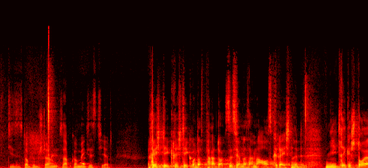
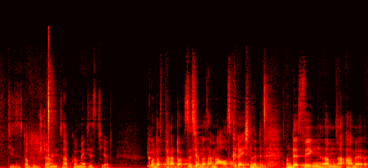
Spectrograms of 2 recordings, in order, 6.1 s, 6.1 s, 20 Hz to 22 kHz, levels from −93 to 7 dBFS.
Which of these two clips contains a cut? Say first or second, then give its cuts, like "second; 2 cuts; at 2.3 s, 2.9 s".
second; 2 cuts; at 2.5 s, 4.7 s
